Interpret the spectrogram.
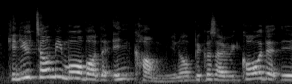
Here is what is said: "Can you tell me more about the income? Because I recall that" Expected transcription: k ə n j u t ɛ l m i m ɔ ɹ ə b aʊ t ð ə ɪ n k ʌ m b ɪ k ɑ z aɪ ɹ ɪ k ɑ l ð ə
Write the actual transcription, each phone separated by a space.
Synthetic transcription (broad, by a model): k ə n j u t ɛ l m i m ɔ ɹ ə b aʊ t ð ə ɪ n k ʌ m b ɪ k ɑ s aɪ ɹ ɪ k ɑ l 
